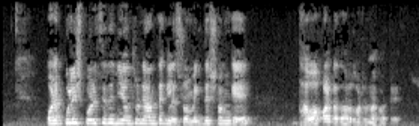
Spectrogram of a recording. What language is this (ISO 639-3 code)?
ben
